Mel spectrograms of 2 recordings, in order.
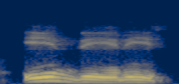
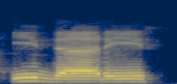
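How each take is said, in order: First: The echo after the d leans toward i. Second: The echo after the d does not lean toward i. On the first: The speaker calls it right. "dibaca condong kepada harokat kasroh" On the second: The speaker calls it wrong. "Bukan idaris"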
